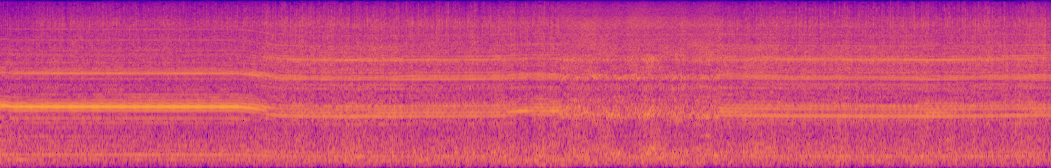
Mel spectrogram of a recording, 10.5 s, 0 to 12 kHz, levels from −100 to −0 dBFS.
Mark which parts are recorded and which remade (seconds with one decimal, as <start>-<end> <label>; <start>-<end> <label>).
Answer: 0.0-5.6 recorded; 5.6-7.2 remade; 7.2-10.5 recorded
